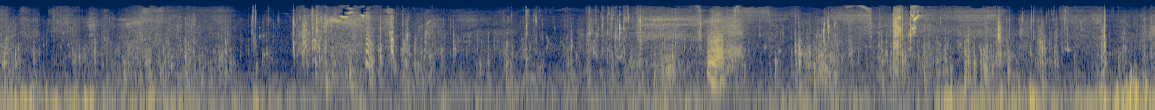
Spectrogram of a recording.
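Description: Water splashing and knocking around a small boat, with a low rumble at the start and again near the end, and a brief falling squeak about five seconds in.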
